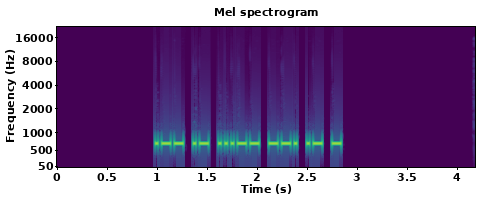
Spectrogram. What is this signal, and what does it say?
Morse code, heard as a keyed tone, about 37 wpm, 700 Hz. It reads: WA3GAT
